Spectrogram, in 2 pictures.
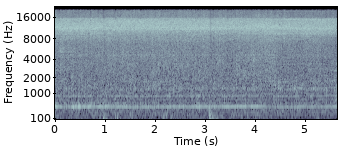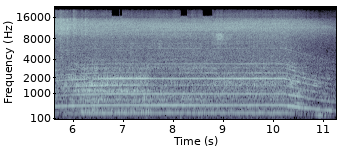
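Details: Farmer IZE-05 grain grinder set to its coarsest grind, with corn poured in volume: a steady mid-pitched motor whine shifts and wavers as grain feeds in, then sags and winds down; the motor bogs under the corn load.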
